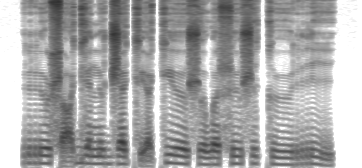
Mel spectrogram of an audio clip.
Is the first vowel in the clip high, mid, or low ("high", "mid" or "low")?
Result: high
